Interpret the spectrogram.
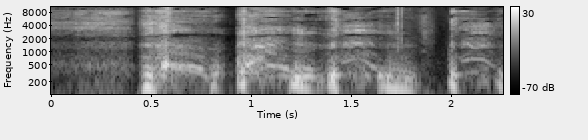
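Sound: cough and throat clearing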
